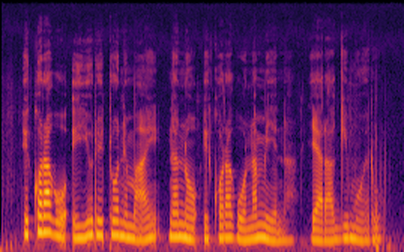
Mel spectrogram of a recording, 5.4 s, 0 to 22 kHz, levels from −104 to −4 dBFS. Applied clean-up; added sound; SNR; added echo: none; none; none; none.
